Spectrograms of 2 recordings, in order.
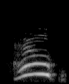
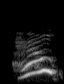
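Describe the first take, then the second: First: High loud panicked cry; cry for help. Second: Very high shrill-loud cry for help; panicked shout. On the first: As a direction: yell for help. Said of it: "the animals cried". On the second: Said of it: "cried Anansi". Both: A narrator's reading.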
